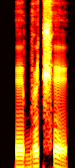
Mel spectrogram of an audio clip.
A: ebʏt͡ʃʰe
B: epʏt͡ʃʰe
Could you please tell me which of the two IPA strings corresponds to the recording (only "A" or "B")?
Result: A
